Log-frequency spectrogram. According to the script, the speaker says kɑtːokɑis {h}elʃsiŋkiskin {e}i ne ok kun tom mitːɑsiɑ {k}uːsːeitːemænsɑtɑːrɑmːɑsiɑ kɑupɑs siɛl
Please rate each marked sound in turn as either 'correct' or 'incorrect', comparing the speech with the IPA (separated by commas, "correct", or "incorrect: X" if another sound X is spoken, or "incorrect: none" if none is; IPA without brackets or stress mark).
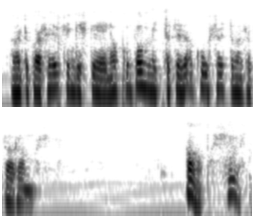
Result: correct, correct, correct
